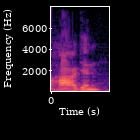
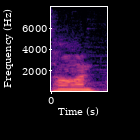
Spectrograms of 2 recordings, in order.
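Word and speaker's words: Hien: namely battle with you, Hagen. Wait, no, it's pronounced Han, like Khan.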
